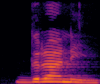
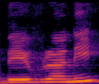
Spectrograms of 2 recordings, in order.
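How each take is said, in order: First: दरानी squeezed to draani, falling; Punjabi pronunciation. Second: देवरानी with dev fully sounded, rising; Hindi pronunciation. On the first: Teacher contrasting Punjabi with Hindi for learners, Punjabi pronunciation. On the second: Teacher contrasting Hindi with Punjabi for learners, Hindi pronunciation. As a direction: keep the v in देवरानी. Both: Shown as a demonstration. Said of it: "थोड़ा बोलने में फ़र्क है".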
